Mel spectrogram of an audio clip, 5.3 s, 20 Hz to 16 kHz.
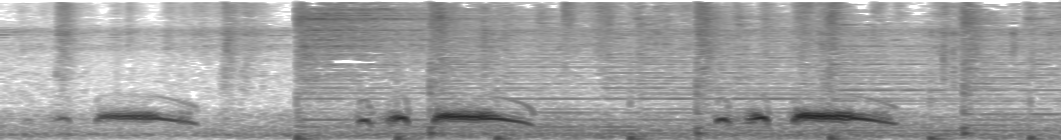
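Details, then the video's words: Spotted dove, a young bird with a set song, calling hard at the perch. Three phrases of soft lead-in notes, each ending in a longer falling coo. Clicks and rustling noises in the background. "Đồng pha cườm 2dây.Clip444/ Chim tơ có bài, đánh ngay cội quá sung"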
